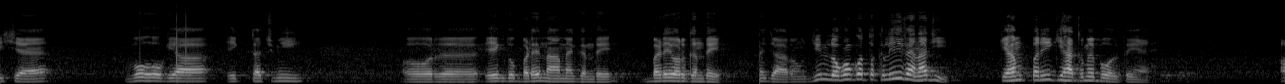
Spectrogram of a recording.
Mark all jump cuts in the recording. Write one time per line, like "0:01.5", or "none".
0:07.5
